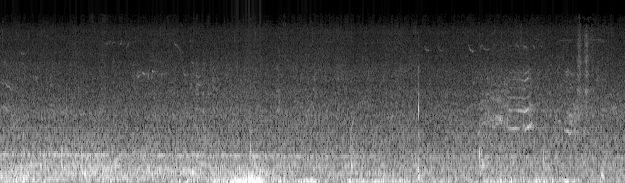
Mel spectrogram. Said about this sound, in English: And we can listen to the water flowing underneath quite rapidly.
